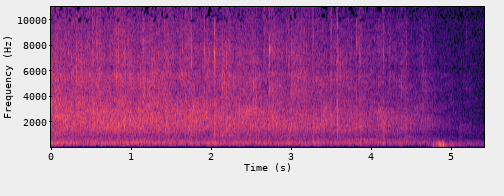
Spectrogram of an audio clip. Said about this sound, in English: Clap for God, clap for God, clap for God, clap, clap for God.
